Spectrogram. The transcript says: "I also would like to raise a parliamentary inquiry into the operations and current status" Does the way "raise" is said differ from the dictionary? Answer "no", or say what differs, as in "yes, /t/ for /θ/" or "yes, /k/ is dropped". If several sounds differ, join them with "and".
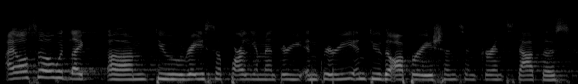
yes, /s/ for /z/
